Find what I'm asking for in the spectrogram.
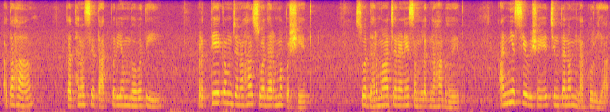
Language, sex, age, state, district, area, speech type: Sanskrit, female, 30-45, Tamil Nadu, Chennai, urban, spontaneous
